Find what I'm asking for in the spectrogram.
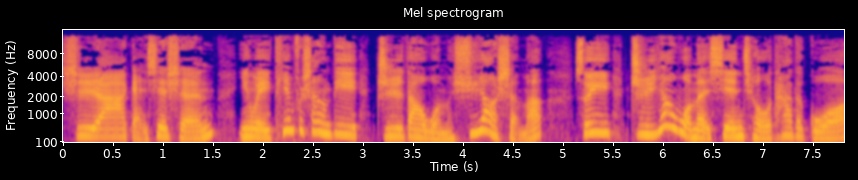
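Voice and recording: Someone reading aloud in a natural voice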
